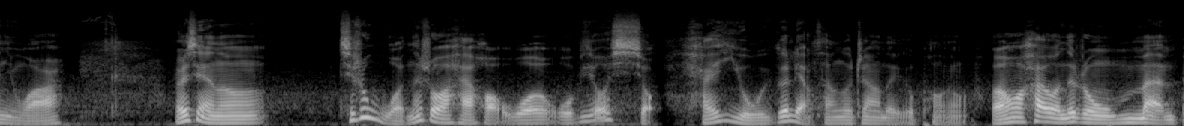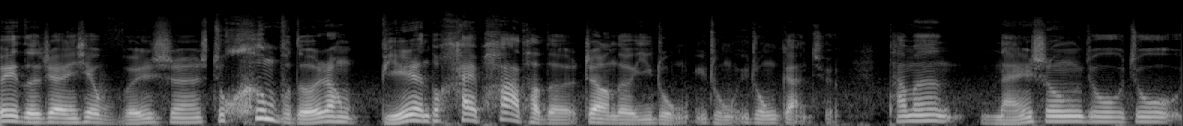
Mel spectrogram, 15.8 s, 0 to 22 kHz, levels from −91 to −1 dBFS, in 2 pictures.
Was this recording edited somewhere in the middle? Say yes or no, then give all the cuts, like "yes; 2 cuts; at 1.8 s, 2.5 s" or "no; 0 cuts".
yes; 3 cuts; at 6.5 s, 9.3 s, 13.7 s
